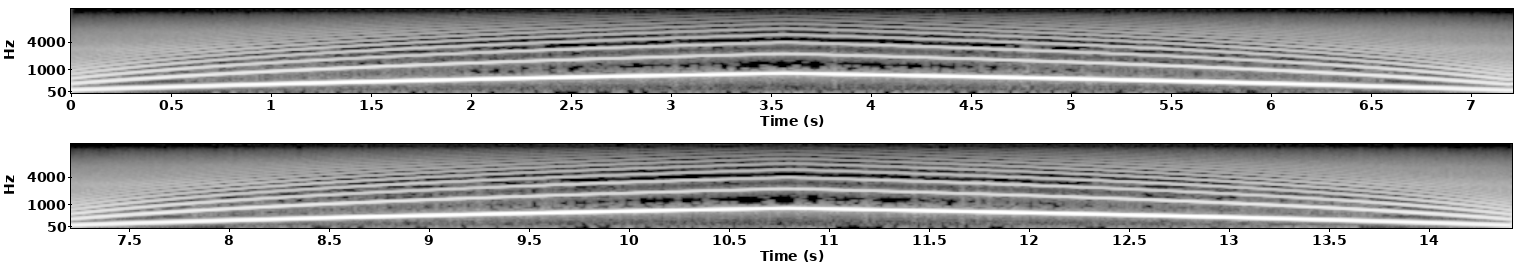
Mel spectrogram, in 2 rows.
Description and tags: Siren effect made with PC Speaker beeps. (From 99 sq.hz to 800sq.hz (1 step) and vice versa.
